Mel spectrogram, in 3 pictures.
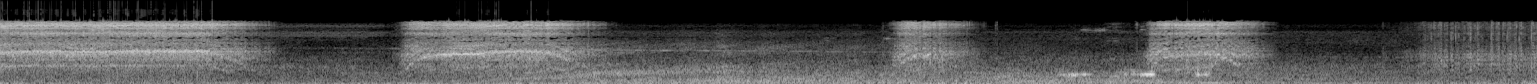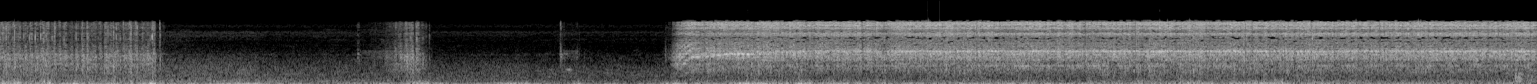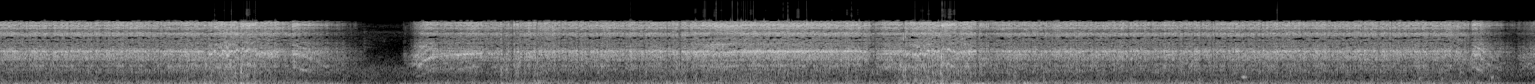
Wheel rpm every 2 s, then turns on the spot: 210, 40, 130, 0, 40, 30, 40, 30, 20, 10, 10, 180, 230, 230, 230, 230, 200, 100, 230, 230, 240, 230, 210.
14-18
